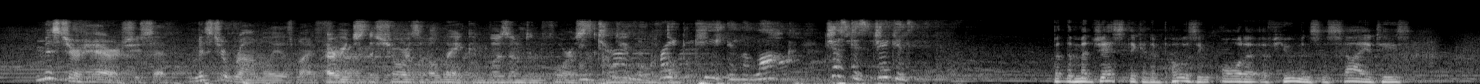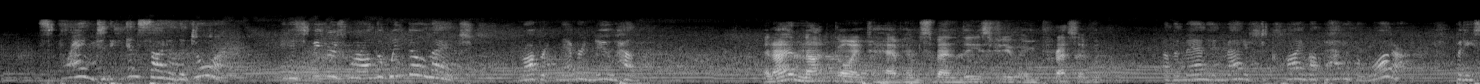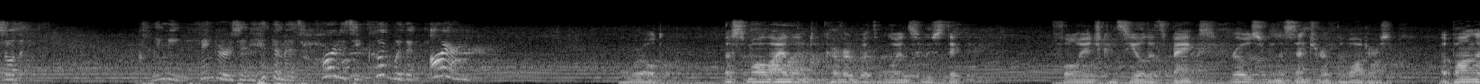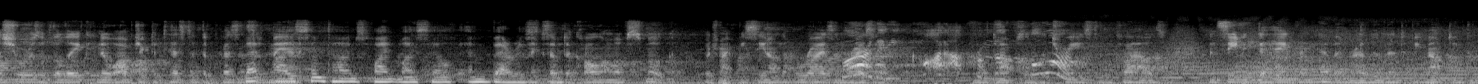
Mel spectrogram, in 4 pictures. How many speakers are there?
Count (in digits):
4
